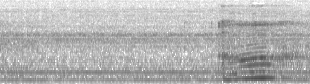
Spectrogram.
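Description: A steady electrical hum of two fixed pitches, with faint hiss. About a woman's voice makes a short voiced sound near the end.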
